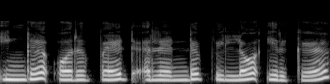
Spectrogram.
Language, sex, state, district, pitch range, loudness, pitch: Tamil, female, Tamil Nadu, Nilgiris, 205-240 Hz, -14 LUFS, 215 Hz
